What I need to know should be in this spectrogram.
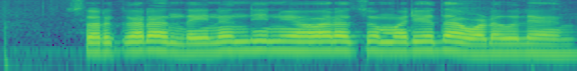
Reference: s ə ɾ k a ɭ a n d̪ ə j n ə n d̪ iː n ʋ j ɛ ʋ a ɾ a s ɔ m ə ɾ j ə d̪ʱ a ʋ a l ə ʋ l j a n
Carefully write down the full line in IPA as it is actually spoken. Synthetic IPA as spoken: s ə ɾ k a ɾ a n d̪ ə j n ə n d̪ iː n ʋ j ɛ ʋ a ɾ a t͡s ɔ m ə ɾ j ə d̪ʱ a ʋ a ɽ ə ʋ l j a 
